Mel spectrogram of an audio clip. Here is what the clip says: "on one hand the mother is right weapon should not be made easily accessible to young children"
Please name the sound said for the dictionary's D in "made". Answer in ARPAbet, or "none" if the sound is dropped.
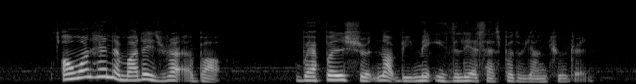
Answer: none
